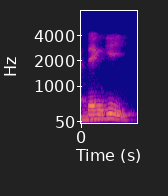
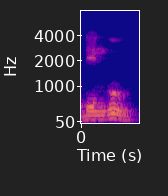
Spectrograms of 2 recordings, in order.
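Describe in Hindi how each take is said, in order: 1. शब्द 'ee' ध्वनि पर खत्म होता है। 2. शब्द 'oo' ध्वनि पर खत्म होता है। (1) "सही प्रोनाउंसिएशन डेंगी होता है" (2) "but this is wrong pronunciation"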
